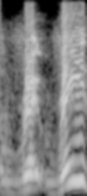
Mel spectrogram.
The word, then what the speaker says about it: read: Now, read is special because, like, the last two are going to be pronounced differently. Read, red, red. Like the color red.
